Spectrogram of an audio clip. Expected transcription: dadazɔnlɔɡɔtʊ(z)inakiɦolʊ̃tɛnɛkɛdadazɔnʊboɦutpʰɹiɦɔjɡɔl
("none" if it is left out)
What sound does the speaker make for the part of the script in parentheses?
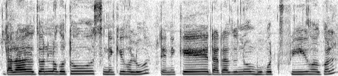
s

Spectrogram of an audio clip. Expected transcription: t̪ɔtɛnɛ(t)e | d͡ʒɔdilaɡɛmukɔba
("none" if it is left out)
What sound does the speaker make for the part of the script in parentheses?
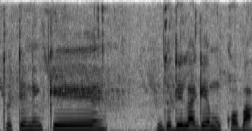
k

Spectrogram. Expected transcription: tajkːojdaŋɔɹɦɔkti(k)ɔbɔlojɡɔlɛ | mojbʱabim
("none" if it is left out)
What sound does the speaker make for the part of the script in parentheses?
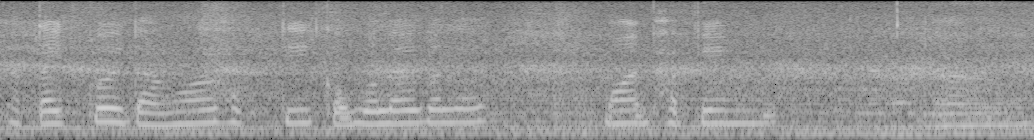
k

